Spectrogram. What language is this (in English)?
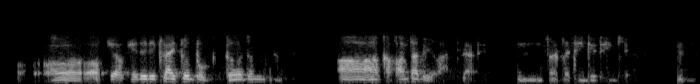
Manipuri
